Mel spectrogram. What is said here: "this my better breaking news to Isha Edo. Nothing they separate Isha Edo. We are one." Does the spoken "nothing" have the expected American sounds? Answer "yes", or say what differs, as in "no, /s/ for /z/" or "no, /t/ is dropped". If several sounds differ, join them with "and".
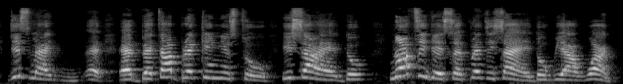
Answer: no, /t/ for /θ/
